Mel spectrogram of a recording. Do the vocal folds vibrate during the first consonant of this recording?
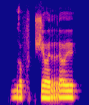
yes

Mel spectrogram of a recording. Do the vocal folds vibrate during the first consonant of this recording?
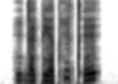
yes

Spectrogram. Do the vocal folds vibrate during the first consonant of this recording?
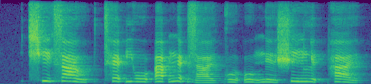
no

